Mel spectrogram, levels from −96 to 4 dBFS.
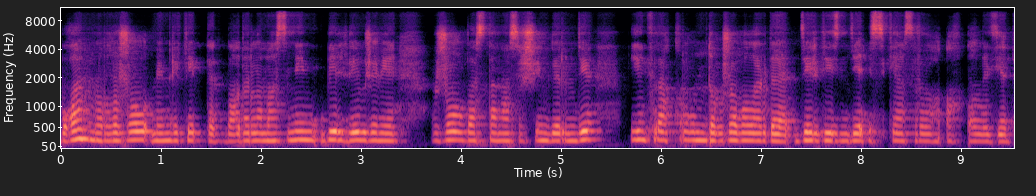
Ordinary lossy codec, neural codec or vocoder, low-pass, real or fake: none; codec, 32 kHz, 1.9 kbps, SNAC; 9.9 kHz; fake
